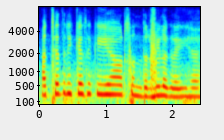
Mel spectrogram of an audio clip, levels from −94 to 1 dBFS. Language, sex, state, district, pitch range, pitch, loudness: Hindi, female, Punjab, Pathankot, 220-280 Hz, 250 Hz, -14 LUFS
